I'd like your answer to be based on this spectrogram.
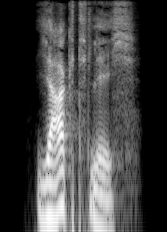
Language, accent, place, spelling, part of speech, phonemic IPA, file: German, Germany, Berlin, jagdlich, adjective, /ˈjaːktlɪç/, De-jagdlich.ogg
- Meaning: hunting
